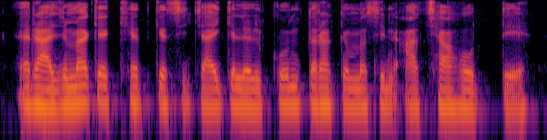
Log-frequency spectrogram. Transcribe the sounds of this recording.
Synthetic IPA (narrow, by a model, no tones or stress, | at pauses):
ɾad͡ʒmakekʰet̪kesitːt͡ʃaikelelkont̪əɾəɦkeməsiːna̰tːʃʰaɦot̪ːḛ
